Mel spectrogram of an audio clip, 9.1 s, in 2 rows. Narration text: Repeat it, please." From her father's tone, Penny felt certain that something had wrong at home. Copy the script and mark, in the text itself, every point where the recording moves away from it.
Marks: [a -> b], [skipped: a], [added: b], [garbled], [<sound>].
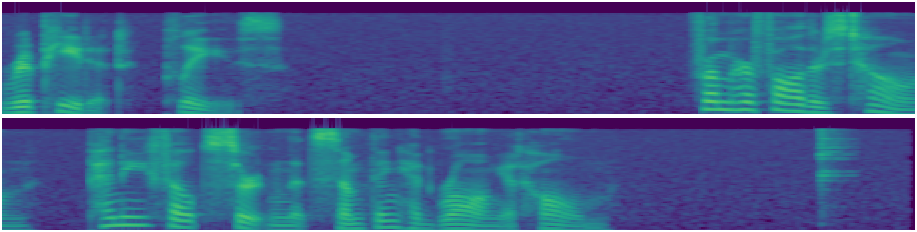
Repeat it, please." From her father's tone, Penny felt certain that something had wrong at home. [tap]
